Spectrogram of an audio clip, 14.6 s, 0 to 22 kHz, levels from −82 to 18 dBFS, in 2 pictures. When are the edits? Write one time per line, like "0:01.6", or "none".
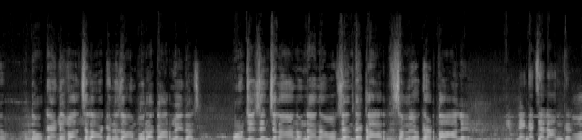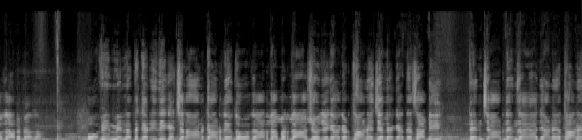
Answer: none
